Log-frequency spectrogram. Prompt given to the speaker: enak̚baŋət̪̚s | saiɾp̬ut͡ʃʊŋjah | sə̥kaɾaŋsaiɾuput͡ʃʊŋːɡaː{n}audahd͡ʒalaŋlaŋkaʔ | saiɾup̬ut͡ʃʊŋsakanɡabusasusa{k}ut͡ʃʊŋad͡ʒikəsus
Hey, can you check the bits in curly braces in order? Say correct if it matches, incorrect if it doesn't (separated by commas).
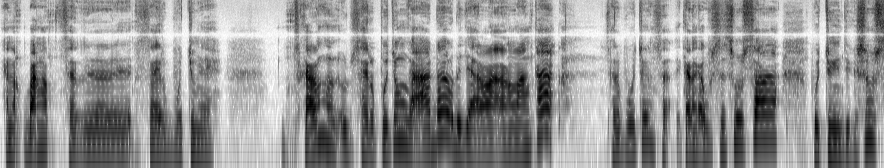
incorrect, incorrect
